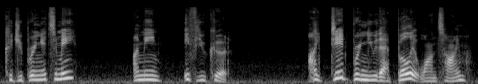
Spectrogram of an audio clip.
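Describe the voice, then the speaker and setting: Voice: mid-range voice, animated, fairly quick, no echo, close to an everyday voice. A performer playing an earnest child survivor in a game, self-important and pleading. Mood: earnest, secretive. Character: earnest, secretive child survivor asking a favor.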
